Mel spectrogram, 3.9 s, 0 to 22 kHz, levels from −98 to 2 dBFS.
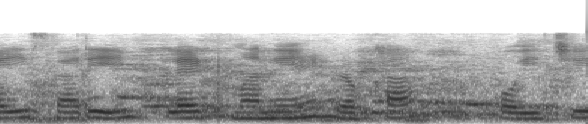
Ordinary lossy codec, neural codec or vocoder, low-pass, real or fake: none; none; 7.2 kHz; real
